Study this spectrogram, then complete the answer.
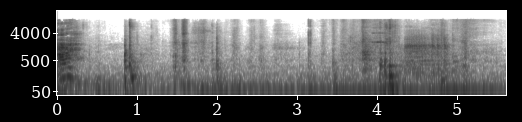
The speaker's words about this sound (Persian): درش قفل میکنی حرف نباشه قفل میکنی حرف نباشه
